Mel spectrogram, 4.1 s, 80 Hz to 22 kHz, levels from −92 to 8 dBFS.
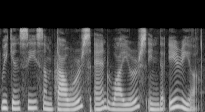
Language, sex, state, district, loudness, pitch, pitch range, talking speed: English, female, Assam, Kamrup Metropolitan, -16 LUFS, 210 Hz, 185-230 Hz, 145 wpm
